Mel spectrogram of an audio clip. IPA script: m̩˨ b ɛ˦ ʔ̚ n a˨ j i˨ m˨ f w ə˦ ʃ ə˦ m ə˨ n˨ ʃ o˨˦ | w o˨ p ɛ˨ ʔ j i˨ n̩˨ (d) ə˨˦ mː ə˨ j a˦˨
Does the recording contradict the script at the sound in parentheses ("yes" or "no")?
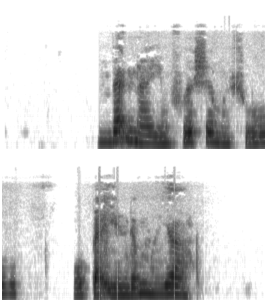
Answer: no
